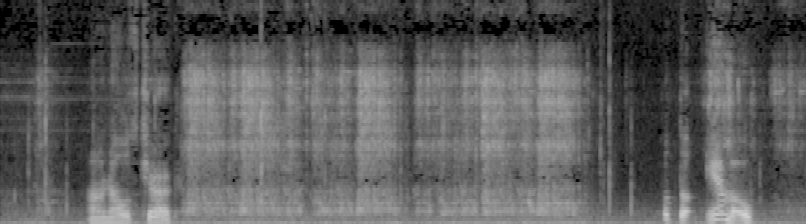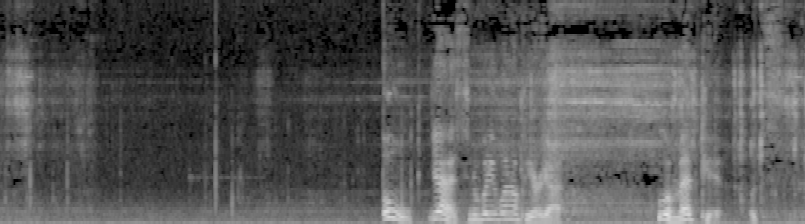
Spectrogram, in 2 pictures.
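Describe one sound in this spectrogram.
A handheld game console plays game sounds through its small speaker.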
